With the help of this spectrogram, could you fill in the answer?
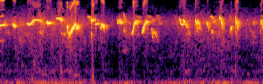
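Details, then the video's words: Oriental white-eye in continuous ngeriwik twittering: bright, high, rapidly alternating chirps and short slurred whistles in tight clusters across five seconds, with a faint low hum underneath. "Pleci wiklus"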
